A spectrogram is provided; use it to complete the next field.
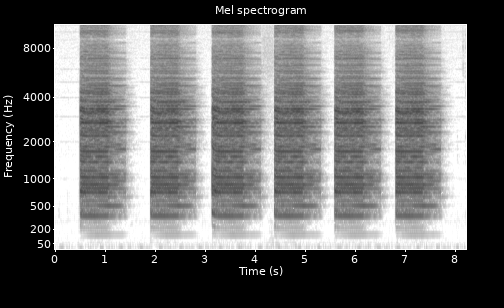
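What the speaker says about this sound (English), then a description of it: "Let's test out the sound the alarm feature." Toucan outdoor security camera's siren alarm blaring in six loud, harsh buzzing blasts, each about a second long and separated by short gaps, close and with no voices.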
